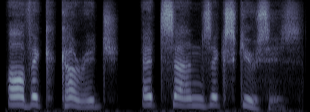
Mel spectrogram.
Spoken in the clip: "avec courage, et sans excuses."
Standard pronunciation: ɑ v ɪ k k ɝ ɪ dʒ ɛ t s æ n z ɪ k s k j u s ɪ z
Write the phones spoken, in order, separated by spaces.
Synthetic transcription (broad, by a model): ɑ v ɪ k k ɝ ɪ dʒ ɛ t s æ n z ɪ k s k j u s ɪ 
